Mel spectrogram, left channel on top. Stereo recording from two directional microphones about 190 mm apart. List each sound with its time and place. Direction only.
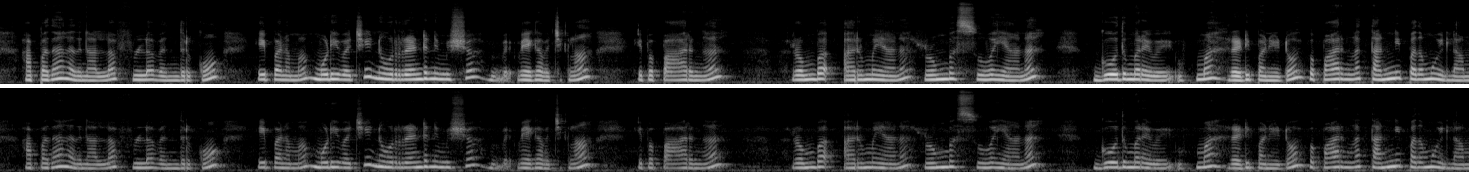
0.3 s speech: 45° left (ahead or behind)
